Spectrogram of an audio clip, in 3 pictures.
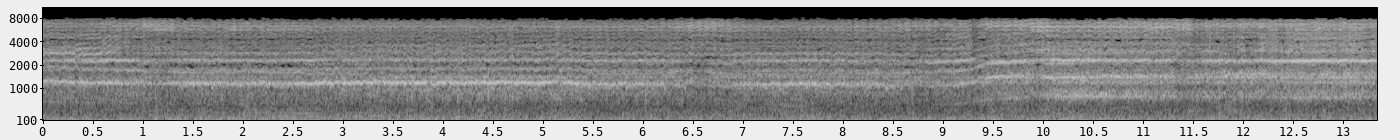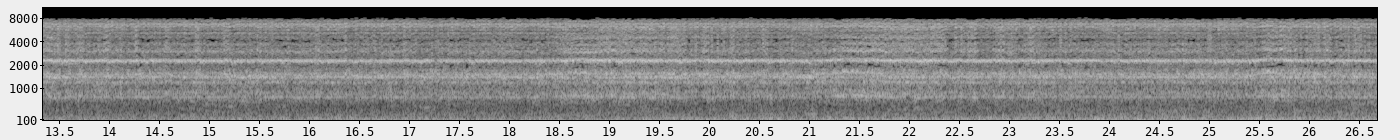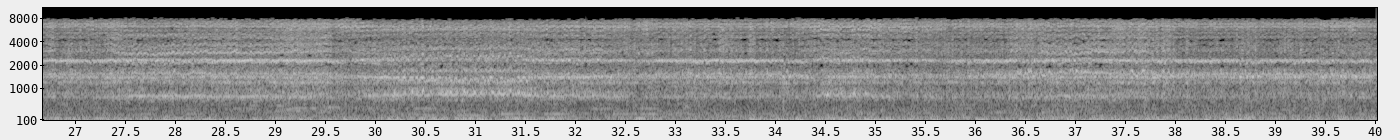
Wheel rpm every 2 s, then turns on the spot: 150, 140, 140, 140, 160, 200, 200, 200, 200, 200, 200, 200, 200, 200, 200, 200, 200, 200, 200, 200.
none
